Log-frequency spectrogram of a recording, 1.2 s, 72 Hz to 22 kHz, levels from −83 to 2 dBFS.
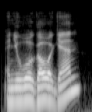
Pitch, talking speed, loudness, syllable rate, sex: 145 Hz, 260 wpm, -15 LUFS, 6.3 syllables/s, male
